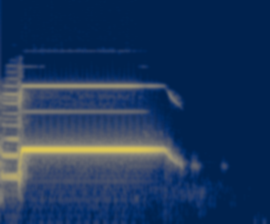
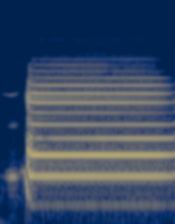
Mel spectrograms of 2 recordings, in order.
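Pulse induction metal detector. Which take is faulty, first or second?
first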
